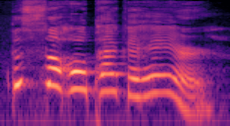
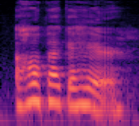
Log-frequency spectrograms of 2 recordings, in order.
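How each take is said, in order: First: High, loud disbelieving exclamation; high loud astonishment; incredulous. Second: Said in the usual way. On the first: Real, not acted. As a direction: show it off in disbelief.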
